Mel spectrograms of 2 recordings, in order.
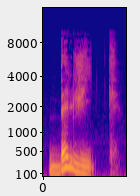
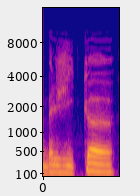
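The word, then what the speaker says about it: Belgique: in French okay okay La belic okay remember here you will get only the sound C okay belic belic so it's not belg not at all okay because it's only the belic okay Denmark so same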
